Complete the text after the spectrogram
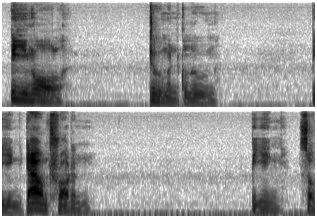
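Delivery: slow, stately rallying speech; measured, weighty pronouncement; grandiose orator. Acted. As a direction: declaim it deliberately, word by word. Voices Keith's grand rallying speech.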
